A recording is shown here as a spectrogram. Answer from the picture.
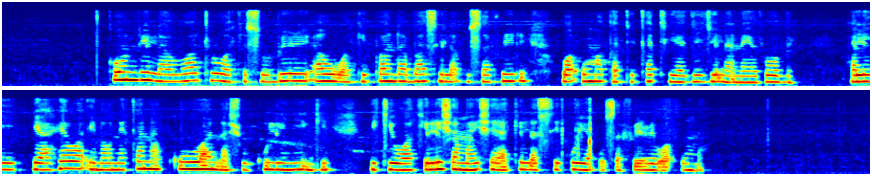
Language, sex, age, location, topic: Swahili, female, 25-35, Nairobi, government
